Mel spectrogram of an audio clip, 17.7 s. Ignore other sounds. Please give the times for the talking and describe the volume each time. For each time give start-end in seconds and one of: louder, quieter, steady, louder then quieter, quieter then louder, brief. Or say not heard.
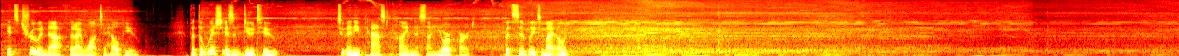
0.1-8.5 steady.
